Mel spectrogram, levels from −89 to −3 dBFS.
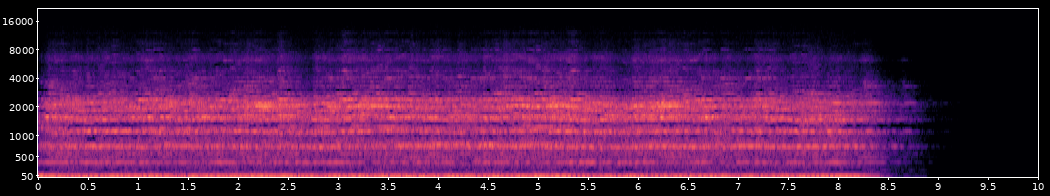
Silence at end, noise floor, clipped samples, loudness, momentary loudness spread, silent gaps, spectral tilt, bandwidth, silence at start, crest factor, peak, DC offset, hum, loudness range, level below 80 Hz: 1.25 s; under -90 dBFS; under 0.1%; -29 LUFS; 6 LU; none; -3 dB/octave; 12.5 kHz; 0 s; 16 dB; -14 dBFS; under 0.1%; none; 4 LU; -36 dBFS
